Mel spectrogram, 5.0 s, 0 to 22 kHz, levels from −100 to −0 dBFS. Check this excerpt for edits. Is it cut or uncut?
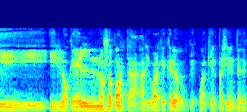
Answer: uncut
